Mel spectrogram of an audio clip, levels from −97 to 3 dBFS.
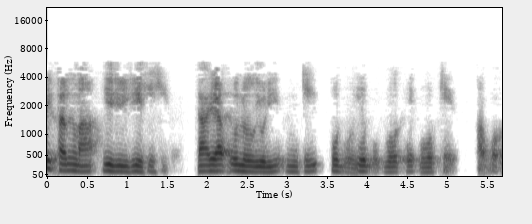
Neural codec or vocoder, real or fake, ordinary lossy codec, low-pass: codec, 16 kHz, 0.5 kbps, FreqCodec, larger model; fake; MP3, 24 kbps; 7.2 kHz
